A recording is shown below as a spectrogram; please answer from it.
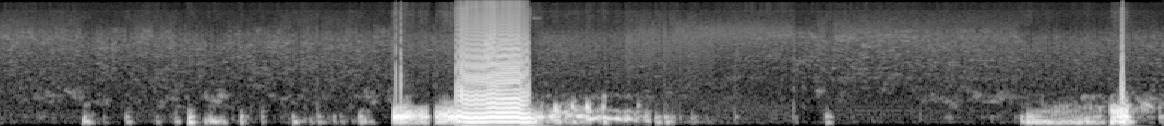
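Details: Male stomach noise while digesting food: gurgling abdominal rumbles with a brief high-pitched squeal, ordinary bowel sounds.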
